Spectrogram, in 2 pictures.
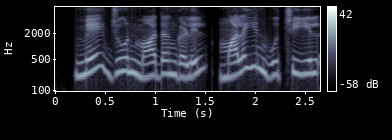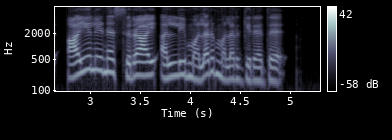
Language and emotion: Tamil, neutral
